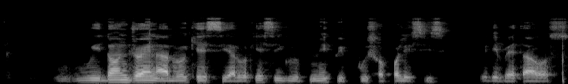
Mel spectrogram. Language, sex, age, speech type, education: Nigerian Pidgin, male, 15-29, spontaneous, tertiary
